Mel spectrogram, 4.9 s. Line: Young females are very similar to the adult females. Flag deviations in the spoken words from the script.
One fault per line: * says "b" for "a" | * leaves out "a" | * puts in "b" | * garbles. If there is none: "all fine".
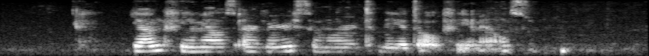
all fine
